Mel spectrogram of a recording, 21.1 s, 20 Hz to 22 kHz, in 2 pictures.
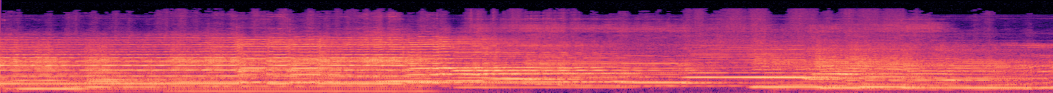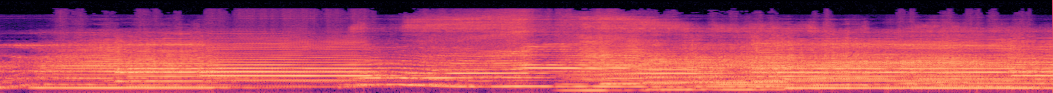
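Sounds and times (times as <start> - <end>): woodwinds and strings playing: 0.0 - 21.0.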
